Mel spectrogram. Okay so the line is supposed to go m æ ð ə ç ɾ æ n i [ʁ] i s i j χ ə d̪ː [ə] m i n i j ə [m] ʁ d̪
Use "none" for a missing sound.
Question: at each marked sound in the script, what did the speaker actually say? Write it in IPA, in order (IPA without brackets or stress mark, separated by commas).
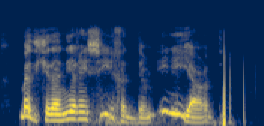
ʁ, ə, none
